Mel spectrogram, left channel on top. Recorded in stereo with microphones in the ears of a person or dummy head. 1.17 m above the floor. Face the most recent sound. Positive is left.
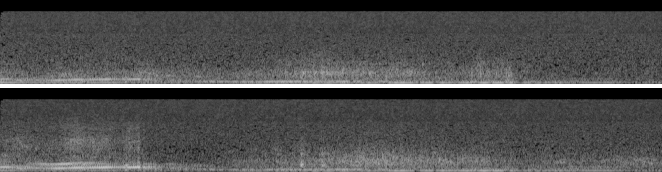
No sound to turn to.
